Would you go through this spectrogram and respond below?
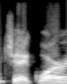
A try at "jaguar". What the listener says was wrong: There is no U-I-R-E in Jaguar.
